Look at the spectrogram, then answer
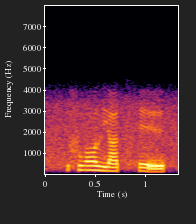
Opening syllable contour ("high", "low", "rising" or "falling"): high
